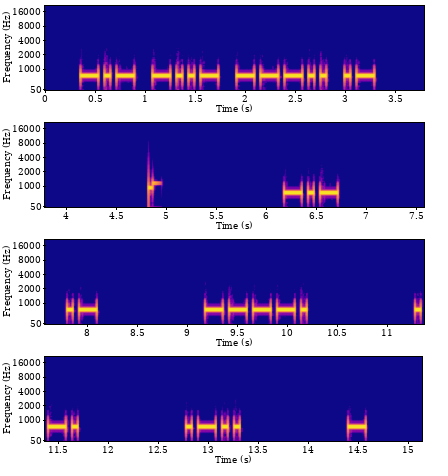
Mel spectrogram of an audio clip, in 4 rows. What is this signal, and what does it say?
Morse code, heard as a keyed tone, about 20 wpm, spaced as for 9 wpm, 700 Hz. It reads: KX8A KA9RLT
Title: USA Call Signs - 6x Character Spacing - 20wpm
